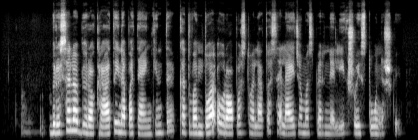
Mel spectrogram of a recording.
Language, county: Lithuanian, Vilnius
